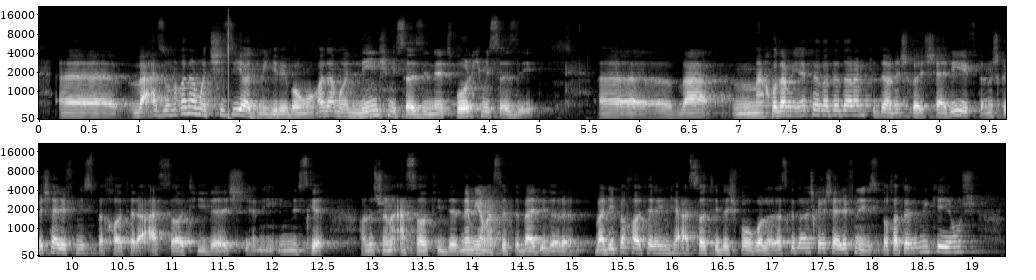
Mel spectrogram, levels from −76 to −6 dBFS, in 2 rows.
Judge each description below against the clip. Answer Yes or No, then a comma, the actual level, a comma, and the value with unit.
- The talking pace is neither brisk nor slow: No, fast, 175 wpm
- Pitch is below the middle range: Yes, low, 130 Hz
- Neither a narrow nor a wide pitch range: No, wide, 6.6 semitones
